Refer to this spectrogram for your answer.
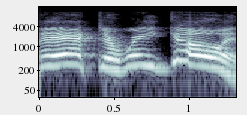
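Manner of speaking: loud, very high-pitched shout. Describing an acquaintance calling out to someone passing: imitating a yell. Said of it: "sort of yells out".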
